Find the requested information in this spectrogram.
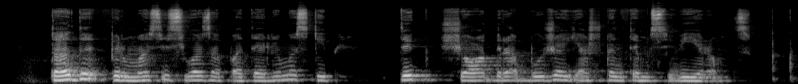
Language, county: Lithuanian, Kaunas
